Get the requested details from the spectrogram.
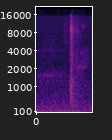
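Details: A single faint, distant sneeze from a woman in the background of a gameplay recording, bursting briefly over a steady low room hum.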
